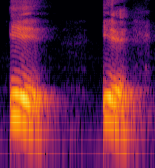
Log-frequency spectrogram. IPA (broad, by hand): ɪ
